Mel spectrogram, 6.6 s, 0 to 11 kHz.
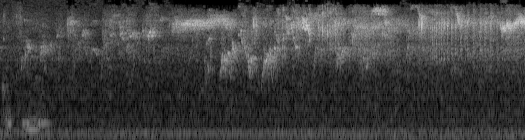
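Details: Yellow-fronted canary at Tanji Bird Reserve, Gambia, on 12/4/2018, giving a fast, high-pitched, continuous warble of sweet twitters and short trills over a faint low hum.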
